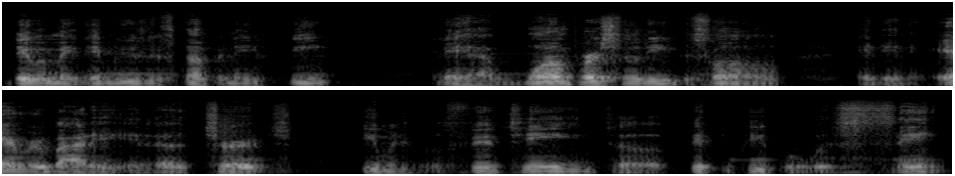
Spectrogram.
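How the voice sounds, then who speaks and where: Deep husky-voiced man telling stories. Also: brisk. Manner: laid-back, conversational, Southern slang. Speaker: radio show host. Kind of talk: casual storytelling monologue.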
